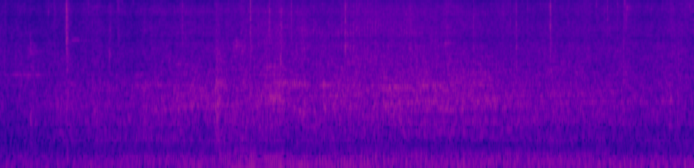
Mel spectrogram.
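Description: A motor vehicle engine running, a steady low rumble that grows louder about three seconds in.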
